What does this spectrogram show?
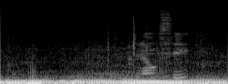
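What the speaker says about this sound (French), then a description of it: "je vais partir en première, faire une petite accélération" A VW Golf 2 GTI 16V pulls away in first gear with a steady low engine rumble and a brief rise in revs, heard from inside the car with a voice speaking over it.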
